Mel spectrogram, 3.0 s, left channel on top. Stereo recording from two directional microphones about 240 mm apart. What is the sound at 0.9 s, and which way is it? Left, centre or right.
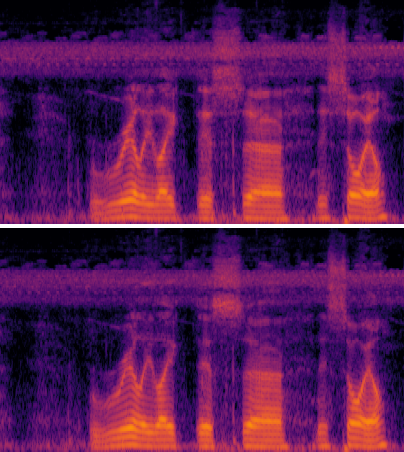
Speech, right.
